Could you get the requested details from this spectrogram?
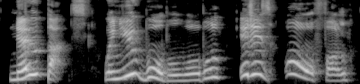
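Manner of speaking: loud, booming scolding; angry walrus. Acted. Biggest walrus scolds Warble loudly. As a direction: tell her off hard.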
